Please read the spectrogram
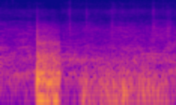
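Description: A single loud thump about half a second in, lasting about a third of a second, over faint voices in the background.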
